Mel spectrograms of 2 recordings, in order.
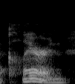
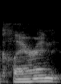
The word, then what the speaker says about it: Clairin: It's uh the word Claren. Uh well, it's it's like C C L A I R I N, but it's also spelled like with a K and it and it's a reference to Haitian Creole for clear uh or clear Claron.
